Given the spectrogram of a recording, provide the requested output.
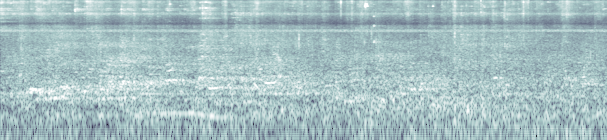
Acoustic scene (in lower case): subway station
